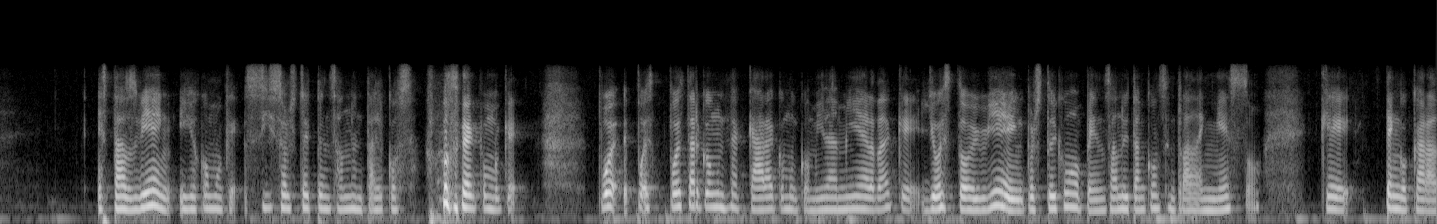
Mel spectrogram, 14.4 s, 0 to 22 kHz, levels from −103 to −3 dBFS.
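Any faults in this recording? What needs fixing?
AMR bit errors hit the speech from 10.02 to 10.24 s, between "mierda que yo estoy" and "pero estoy como pensando". Around a tenth of the weakly protected bits arrived flipped, so the excitation pulses and fine pitch, gain and spectral values were wrong while the frames still passed their checksum. The voice keeps its rough pitch and level but turns hoarse and gargly. Lost packets would instead leave a dropout or a smeared repeat. The 0.23 s span fits about eleven 20 ms frames. Stronger channel coding or discarding frames with poor link quality would prevent it.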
